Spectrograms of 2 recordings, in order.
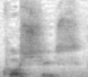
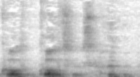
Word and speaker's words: Kościsz: Kościsz. Kościsz. How do you spell it? Kosciez. Kościsz, yeah, that's in Polish. We call it Kościsz in American.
